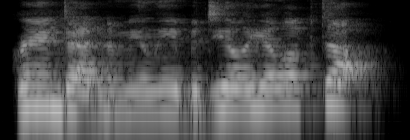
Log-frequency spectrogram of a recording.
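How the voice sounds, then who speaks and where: A woman teacher reading a picture book aloud to young children with deliberate expression. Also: mid-range voice, little pitch movement. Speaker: preschool teacher. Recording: roomy echo.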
